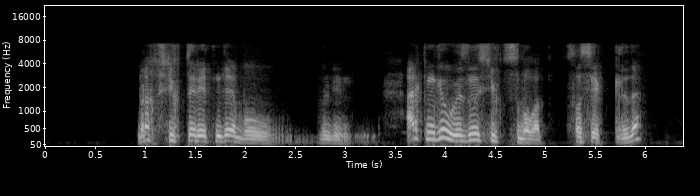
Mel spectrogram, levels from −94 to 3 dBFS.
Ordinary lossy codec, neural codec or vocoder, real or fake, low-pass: AAC, 32 kbps; none; real; 7.2 kHz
